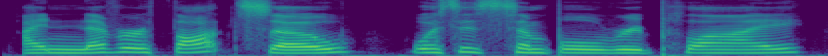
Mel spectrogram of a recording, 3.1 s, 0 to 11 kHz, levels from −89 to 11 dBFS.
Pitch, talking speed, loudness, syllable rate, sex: 210 Hz, 155 wpm, -17 LUFS, 4.1 syllables/s, female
